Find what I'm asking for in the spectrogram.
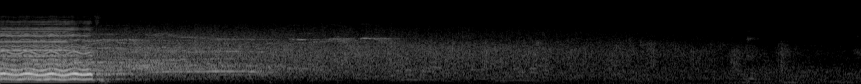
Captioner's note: applause, cheering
